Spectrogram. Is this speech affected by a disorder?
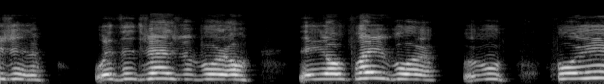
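Yes: cerebral palsy; lifelong; limited energy.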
